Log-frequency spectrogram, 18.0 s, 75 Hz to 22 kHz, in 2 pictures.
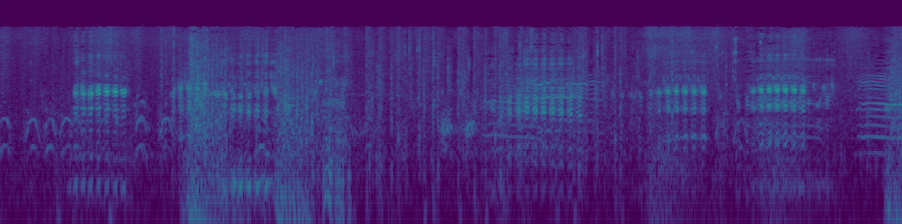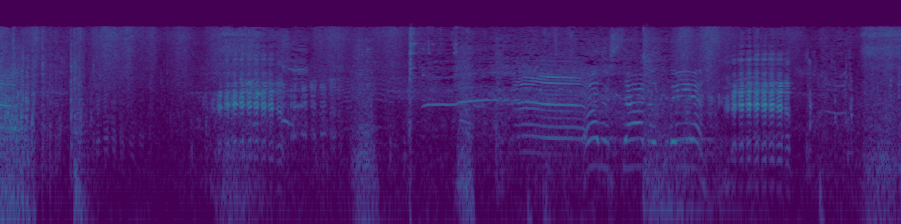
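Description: Sheep bleat repeatedly in Red Dead Redemption 2 while being herded to the auction, with several loud overlapping calls that come and go across the scene and game ambience between them.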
